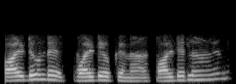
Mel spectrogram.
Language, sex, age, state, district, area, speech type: Telugu, male, 18-30, Telangana, Sangareddy, urban, conversation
